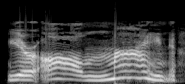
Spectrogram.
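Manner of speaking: very slow, high, loud monstrous cry; inhuman screech. A narrator's reading. Grace gloating over her victims, slow inhuman screech. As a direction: stretch it out like a predator gloating. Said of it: "Grace screeched".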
